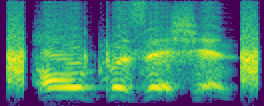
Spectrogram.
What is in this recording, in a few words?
hold position, radio male; XBOX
